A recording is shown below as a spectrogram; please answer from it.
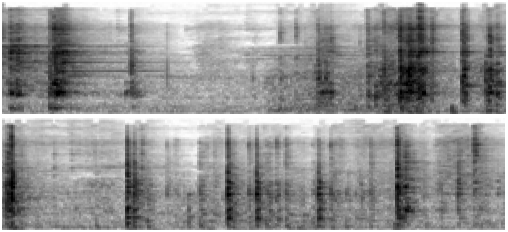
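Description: A plate and a rice spoon set down, sharp ceramic and metal clinks and clatters in close irregular bursts with brief quiet gaps between.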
